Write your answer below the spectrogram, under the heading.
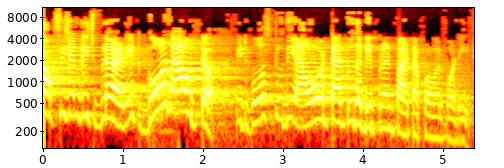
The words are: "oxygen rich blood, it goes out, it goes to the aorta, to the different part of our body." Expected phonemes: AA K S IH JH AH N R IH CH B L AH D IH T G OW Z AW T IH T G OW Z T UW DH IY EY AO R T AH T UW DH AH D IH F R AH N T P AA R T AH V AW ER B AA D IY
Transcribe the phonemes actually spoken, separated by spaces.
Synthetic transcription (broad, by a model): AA K S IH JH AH N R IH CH B L AH D IH T G OW Z AW T IH T G OW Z T UW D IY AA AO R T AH T UW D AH D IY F R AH N T P AA R T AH P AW ER B AA D IY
